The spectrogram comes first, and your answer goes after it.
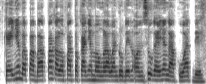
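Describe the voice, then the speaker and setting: A woman giving excited, gushing reaction commentary on celebrity gossip in chatty slang. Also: fairly low pitch, brisk.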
